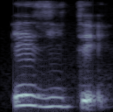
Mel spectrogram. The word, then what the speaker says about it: hésiter: Hésiter, hésiter. So we don't pronounce the H.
